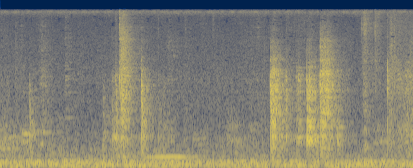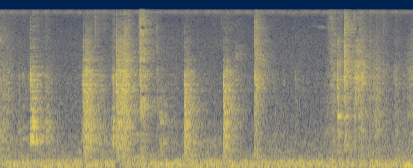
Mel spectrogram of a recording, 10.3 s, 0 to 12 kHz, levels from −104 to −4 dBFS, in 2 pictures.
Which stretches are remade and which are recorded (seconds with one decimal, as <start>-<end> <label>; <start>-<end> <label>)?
0.0-6.1 recorded; 6.1-6.8 remade; 6.8-7.3 recorded; 7.3-7.8 remade; 7.8-10.3 recorded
